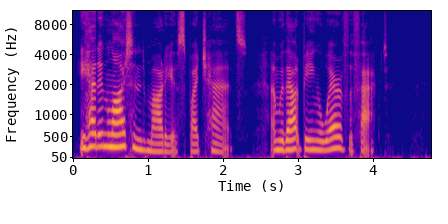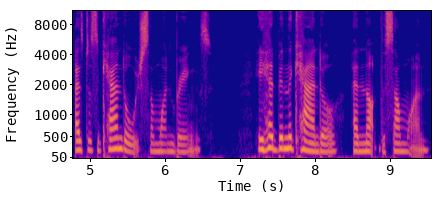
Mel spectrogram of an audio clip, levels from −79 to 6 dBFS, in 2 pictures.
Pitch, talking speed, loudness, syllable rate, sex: 205 Hz, 195 wpm, -20 LUFS, 5.4 syllables/s, female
